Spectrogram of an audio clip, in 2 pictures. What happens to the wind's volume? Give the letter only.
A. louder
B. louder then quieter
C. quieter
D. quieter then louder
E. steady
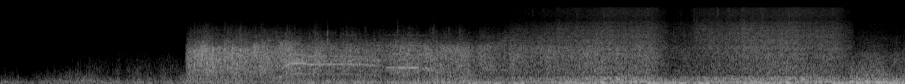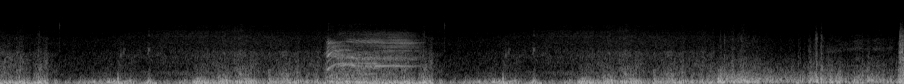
A.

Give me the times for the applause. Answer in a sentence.
The applause can be heard from 1.9 to 6.4 s.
